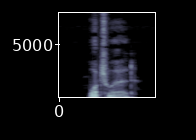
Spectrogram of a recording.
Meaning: A word used as a motto, as expressive of a principle, belief, or rule of action; a rallying cry
- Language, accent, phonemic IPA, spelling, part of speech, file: English, Australia, /ˈwɒt͡ʃwɜː(ɹ)d/, watchword, noun, En-au-watchword.ogg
